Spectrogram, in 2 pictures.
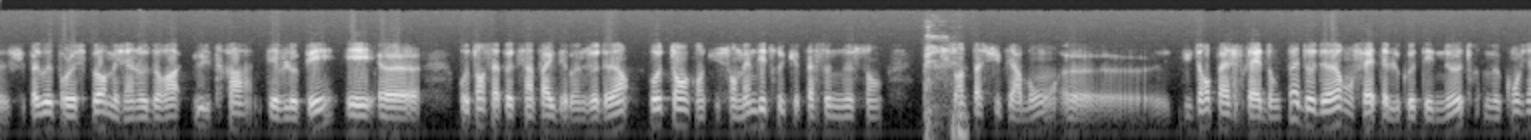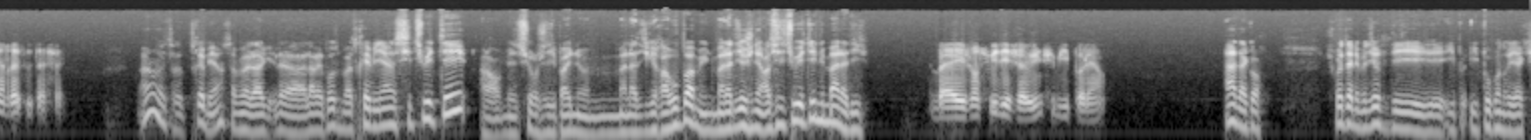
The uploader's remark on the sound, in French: qui reçoit par téléphone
